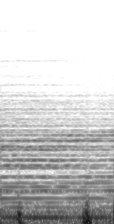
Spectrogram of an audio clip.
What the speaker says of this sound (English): Love and fear can both get the heart pounding.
